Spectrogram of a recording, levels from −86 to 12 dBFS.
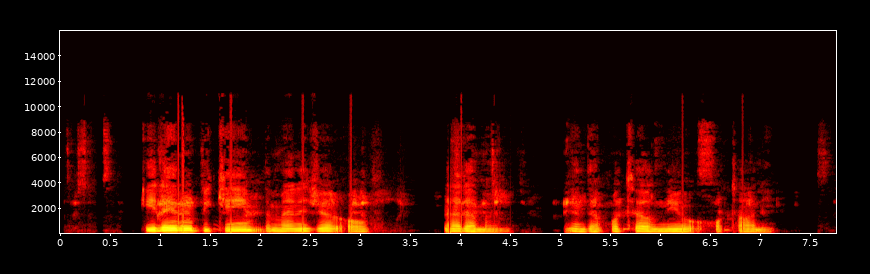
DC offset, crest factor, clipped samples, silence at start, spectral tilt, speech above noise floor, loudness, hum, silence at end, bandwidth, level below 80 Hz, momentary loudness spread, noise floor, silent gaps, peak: under 0.1%; 20 dB; under 0.1%; 0.45 s; -7.5 dB/octave; 39 dB; -19 LUFS; none; 0.65 s; 10.5 kHz; -50 dBFS; 16 LU; -57 dBFS; none; 0 dBFS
